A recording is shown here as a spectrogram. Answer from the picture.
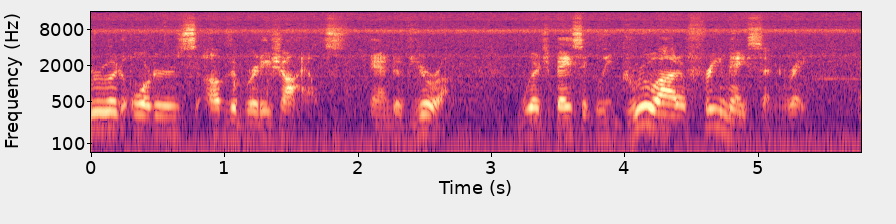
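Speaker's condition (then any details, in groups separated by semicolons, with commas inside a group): No condition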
